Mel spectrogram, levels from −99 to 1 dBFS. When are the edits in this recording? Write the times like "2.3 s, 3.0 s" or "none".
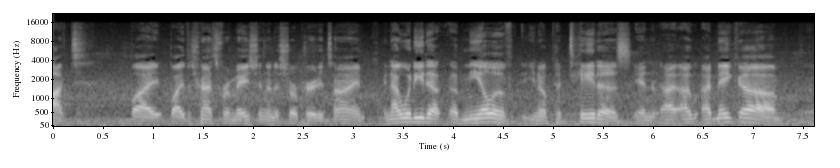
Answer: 3.2 s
